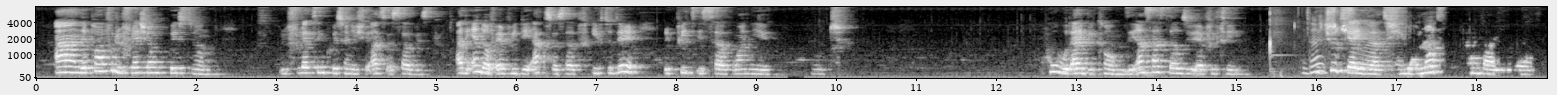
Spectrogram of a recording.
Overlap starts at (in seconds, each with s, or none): 16.0 s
